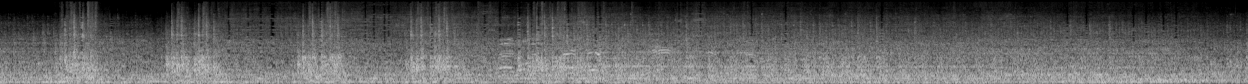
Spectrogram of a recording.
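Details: Caterpillar D9G dozer, sitting about ten years, cranked after the 24 V glow plugs and hand primer: slow, labored cranking of about one heavy chug per second, then it catches and rumbles on unevenly. Starts after long storage.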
